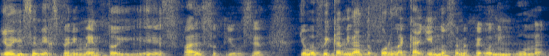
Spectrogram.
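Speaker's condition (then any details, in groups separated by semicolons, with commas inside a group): Cleft lip and palate; chili burns more than usual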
